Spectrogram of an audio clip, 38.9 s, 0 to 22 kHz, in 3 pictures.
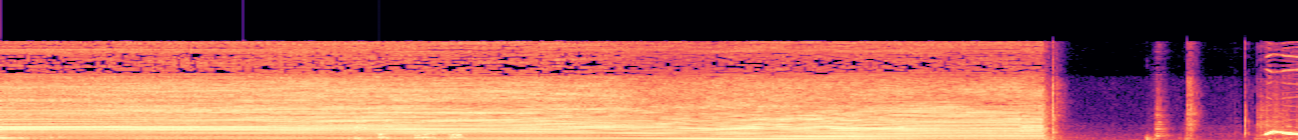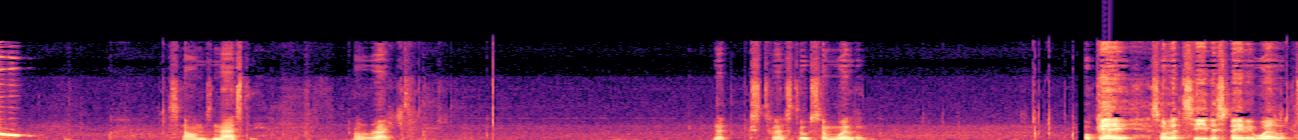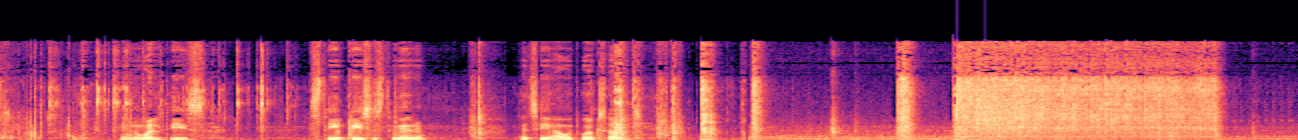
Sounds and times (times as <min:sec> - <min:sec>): Speech: 0:03.5 - 0:04.7, 0:14.7 - 0:15.6, 0:16.5 - 0:17.2, 0:20.1 - 0:21.8, 0:23.8 - 0:26.0, 0:27.2 - 0:28.1, 0:29.0 - 0:30.2, 0:31.2 - 0:32.4.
